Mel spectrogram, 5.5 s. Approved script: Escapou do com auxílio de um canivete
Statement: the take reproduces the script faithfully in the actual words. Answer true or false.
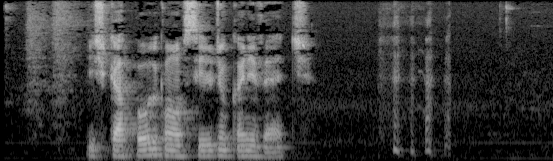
true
